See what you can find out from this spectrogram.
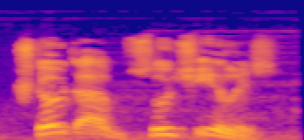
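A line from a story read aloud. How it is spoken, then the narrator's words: Plain question. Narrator (Russian): спросил лесник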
